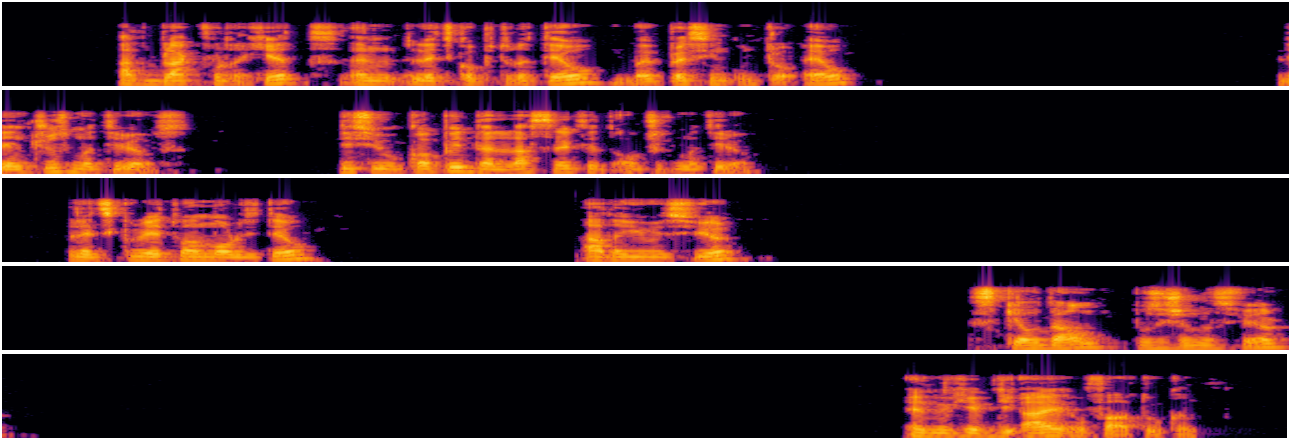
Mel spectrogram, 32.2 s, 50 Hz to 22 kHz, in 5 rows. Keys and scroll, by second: 4.8 ctrl+l, 12.6 shift+a, 23.1 s, 24.5 g, 26.0 z, 26.9 z, 28.3 s, 30.0 g, 31.8 s.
